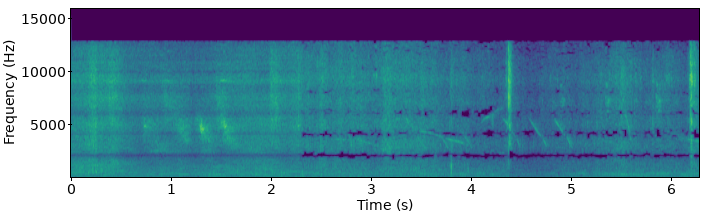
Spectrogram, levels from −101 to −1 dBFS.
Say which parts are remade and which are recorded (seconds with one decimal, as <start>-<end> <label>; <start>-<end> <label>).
0.0-2.3 remade; 2.3-6.3 recorded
